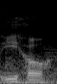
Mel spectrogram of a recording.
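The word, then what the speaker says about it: hijo: spell e-ho it's h-i-j-o in spanish the h is silent and the i is pronounced e so iho which means son he's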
